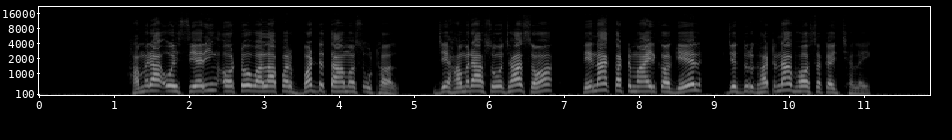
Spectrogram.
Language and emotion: Maithili, angry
